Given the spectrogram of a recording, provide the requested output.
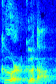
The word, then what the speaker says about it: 哥爾哥答: 其实我们的中文圣经你看写得很清楚啊，叫哥尔哥达，还是用了原来的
